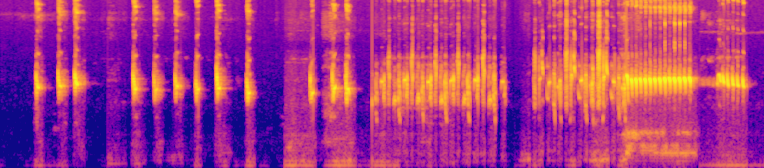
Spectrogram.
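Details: Sooty-headed bulbul in the afternoon: spaced single chirps, then a dense chattering run, ending in a fast, even trill.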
